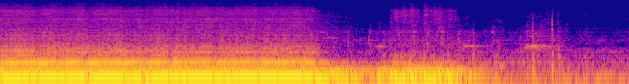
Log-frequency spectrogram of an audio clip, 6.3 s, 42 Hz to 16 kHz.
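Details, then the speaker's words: Toyota Supra JZA80 2JZ-GTE on Haltech 2000 after full engine rewire, first cold start; low lumpy idle sagging near stall, idle needs raising as there is no idle control yet. "like it needs the idle wound up a little wee bit so we'll do that as it's got no idle control at the moment"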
